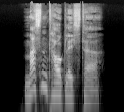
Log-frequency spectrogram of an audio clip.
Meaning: inflection of massentauglich: 1. strong/mixed nominative masculine singular superlative degree 2. strong genitive/dative feminine singular superlative degree
- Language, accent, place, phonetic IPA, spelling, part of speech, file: German, Germany, Berlin, [ˈmasn̩ˌtaʊ̯klɪçstɐ], massentauglichster, adjective, De-massentauglichster.ogg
